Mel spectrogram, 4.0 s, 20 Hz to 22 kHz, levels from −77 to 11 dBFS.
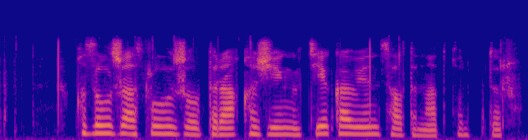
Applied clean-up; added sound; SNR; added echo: neural diffusion model UNIVERSE++.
